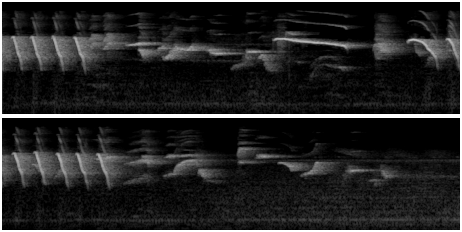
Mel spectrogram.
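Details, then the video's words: Song of a female Oriental magpie-robin meant to stimulate the male: opens with rapid repeated downslurred strokes, then whistled slides and a second fast burst of about ten strokes, fading into softer chatter. "Choè than mái kích trống hay nhất"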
